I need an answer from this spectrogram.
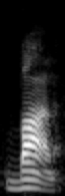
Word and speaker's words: बाण: शब्द लिखा वाण, वाण नहीं होता है, क्या होता है, बाण, ध्यान रखना, वाण नहीं होगा, क्या होगा, बाण होगा।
